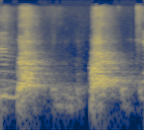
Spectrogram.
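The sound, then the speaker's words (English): Two loud, sharp dog barks about a second apart, with the start of a third at the very end; a voice is faintly present just before the first bark. “It wouldn't be a podcast without a dog barking.”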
